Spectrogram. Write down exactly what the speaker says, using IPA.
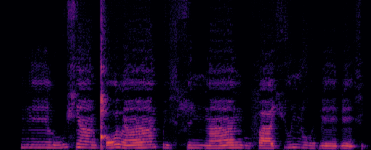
ŋẽːlo̤ ɕãːǃʼɔ lãː k͡pe̤xɬɨɲŋãː ŋo̤faːçoɲ ʁʷe̤ɓẽːɗẽx

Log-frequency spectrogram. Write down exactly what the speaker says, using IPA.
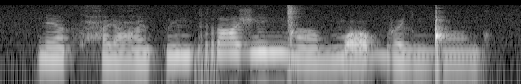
ɾʲɑ̃˨θħi˩ʕĩ˩ pĩ˦brɑ˥ʒĩ˥ŋ͡ǀɑ̃˨ mɔ̰˥ bə˨lʲŋ͡ǃɔ̃˨ɡ

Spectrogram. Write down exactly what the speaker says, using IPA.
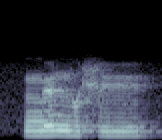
ŋøɲuçyː

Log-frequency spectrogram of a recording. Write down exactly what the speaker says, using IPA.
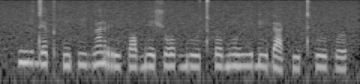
ŋi˦ dɛ˦pʰĩ˨ piː˨ɡã˦ ri˨pɔ˨be˦˨ ʃoː˦ɡ͡buː˦˨ tʰo˦bũ˦ɣi˦ ɗi˦ɗa˨ ki˨tʰuː˦pʊ˦

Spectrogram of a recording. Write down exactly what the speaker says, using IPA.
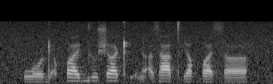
woː˩ɖḭ˧qʷeː˥ ɡʲu˥ʃɐː˥ʈʰḭ˩ ɳa̰˥za˥tʼi˧qʷe˧ sɐː˩

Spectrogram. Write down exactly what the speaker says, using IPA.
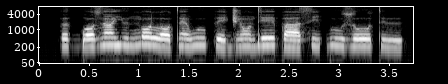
ə˨ɡ͡bɔ˨ zã˧jɨ˨ŋɔ˧ lɔ˨tɛ̃˧ wu˧ pe˨d͡ʒɔ̃˧ deː˦paː˨si˧ ɓu˦˨zoː˧tɨ˨

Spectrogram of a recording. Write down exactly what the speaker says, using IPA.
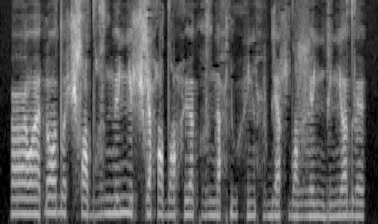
ʕɔɐ̯ ɗɔdɔʃɕɔ dˤṳz nɨ ɲɘʃɕɨħɔdˤuɐ̯ hɨɐ̯kɔ̤znɛħ ɗṳhɘɲħṳ ɡɛʃdˤʌ ɮɘɲɡɘ ɲʌdlɘ

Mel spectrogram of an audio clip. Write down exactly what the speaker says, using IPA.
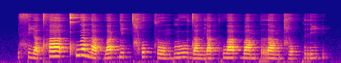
si˨˩a̯tʰaː˥˩t̚ pʰu˥˩a̯na˨˩t̚ wa˦˥k̚li˦˥t̚t͡ɕʰo˥˩k̚ soː˧mpluː˥˩da˧nja˦˥t̚ kwa˦˥p̚ ba˧mpra˧m t͡ɕo˦˥k̚pri˥˩ʔ

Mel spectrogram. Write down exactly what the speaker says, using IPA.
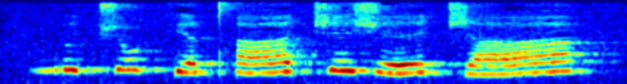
bɵ˦˥t͡ʃɔ˦˥ kʲa˨˥tʰaː˨˥t͡ʃɛ˦˥ʒɛː˨˥ t͡ʃaː˨˥

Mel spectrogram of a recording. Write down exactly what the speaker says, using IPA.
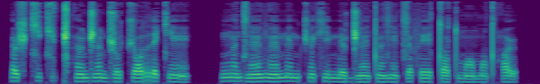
əʂt͡ɕɪt͡ɕʊ ǁʰə̃ɖ͡ʐɛ̃ ɖ͡ʐʊ t͡ʃɔrɛ t͡ɕẽ | ŋə̃ d͡zɛ̃ vɛ̃mẽmt͡ʃə̃xʲe mɪ ɖ͡ʐɛ̃ tə̃zẽt͡sə fe tɔt mɔ̃mɔ̃tˤhɵ

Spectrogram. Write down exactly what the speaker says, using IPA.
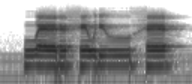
wɛɾɘ hewɾʲuːhɛ

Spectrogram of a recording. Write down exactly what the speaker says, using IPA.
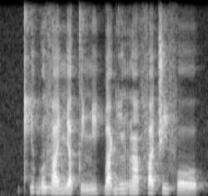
kʰi˦ɡʷi˦va˨˦ɲa˨ ti˨ɲiː˦ɡ͡ba˦ ɡĩ˦rã˦ fa˦t͡ʃi˦˨ foː˨

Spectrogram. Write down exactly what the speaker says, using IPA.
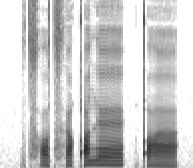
t͡sʰɔ˨t͡sʰɘ˨ qʼɛ˦nɛː˦ | qʼaː˨

